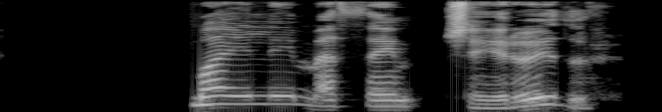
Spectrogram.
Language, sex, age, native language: Icelandic, male, 6, Icelandic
